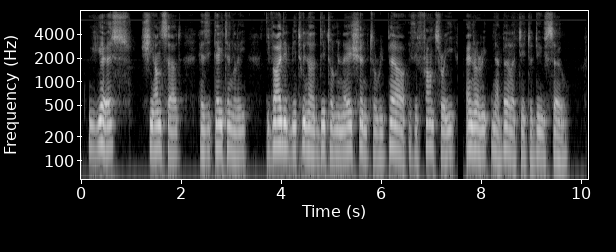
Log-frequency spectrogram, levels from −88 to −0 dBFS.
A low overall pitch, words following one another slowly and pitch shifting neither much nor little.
Yes: low, 125 Hz; slow, 110 wpm; average, 3.0 semitones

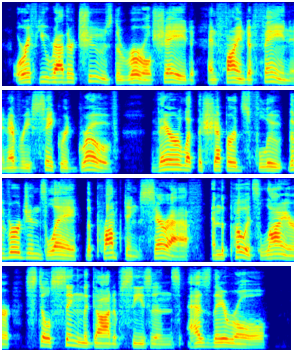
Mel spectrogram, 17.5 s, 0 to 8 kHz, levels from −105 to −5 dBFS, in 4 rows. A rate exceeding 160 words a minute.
No: average, 140 wpm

